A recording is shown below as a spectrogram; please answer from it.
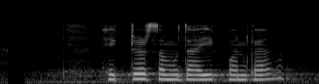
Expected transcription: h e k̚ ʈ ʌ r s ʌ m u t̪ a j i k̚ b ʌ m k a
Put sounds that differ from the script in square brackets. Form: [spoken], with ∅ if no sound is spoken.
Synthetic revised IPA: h e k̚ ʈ ʌ r s ʌ m u [d̪] a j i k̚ b ʌ [n] k a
